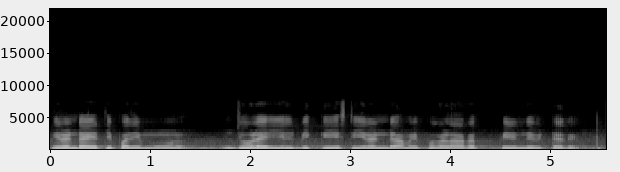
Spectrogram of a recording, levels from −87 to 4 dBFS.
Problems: none marked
